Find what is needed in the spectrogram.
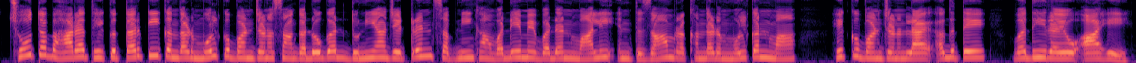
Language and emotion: Sindhi, neutral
